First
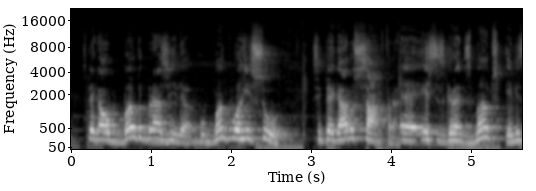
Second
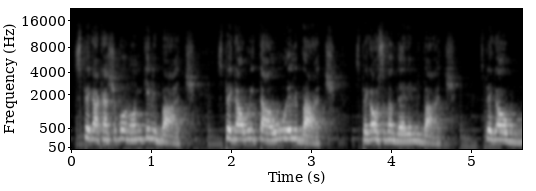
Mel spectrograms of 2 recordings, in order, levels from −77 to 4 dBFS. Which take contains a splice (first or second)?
first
